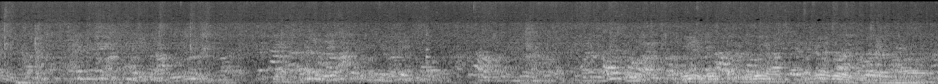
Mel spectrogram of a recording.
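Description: Throughout, the sound has a swirly, smeared, hollow character, with blurred attacks and nothing above about 20.1 kHz. This generation loss likely comes from around seven MP3 passes, each requantising on a shifted frame grid, at a rate pointing to roughly 92 kbit/s.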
